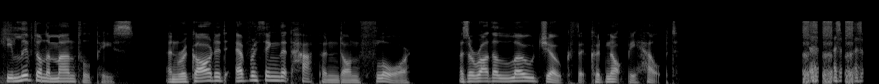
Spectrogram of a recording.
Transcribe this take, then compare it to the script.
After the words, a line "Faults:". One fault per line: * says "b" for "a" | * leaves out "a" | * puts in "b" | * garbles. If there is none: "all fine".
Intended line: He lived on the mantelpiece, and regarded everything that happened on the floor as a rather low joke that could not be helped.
He lived on the mantelpiece, and regarded everything that happened on floor as a rather low joke that could not be helped.
Faults:
* leaves out "the"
